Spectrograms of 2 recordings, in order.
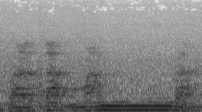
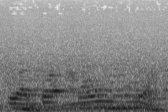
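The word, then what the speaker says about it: لا تأمنا: La ta'mauna. Man bukan maun ya. Manna. Coba antum baca manna.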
